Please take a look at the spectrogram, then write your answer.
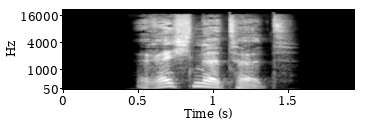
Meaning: inflection of rechnen: 1. second-person plural preterite 2. second-person plural subjunctive II
- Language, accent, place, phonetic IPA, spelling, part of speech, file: German, Germany, Berlin, [ˈʁɛçnətət], rechnetet, verb, De-rechnetet.ogg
